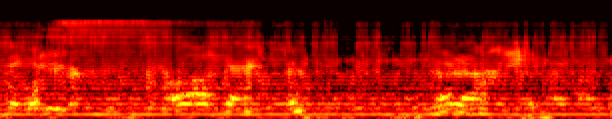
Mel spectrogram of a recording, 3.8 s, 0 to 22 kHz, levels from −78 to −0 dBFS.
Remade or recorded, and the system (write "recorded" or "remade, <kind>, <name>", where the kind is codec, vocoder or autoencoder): remade, vocoder, BigVGAN v2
